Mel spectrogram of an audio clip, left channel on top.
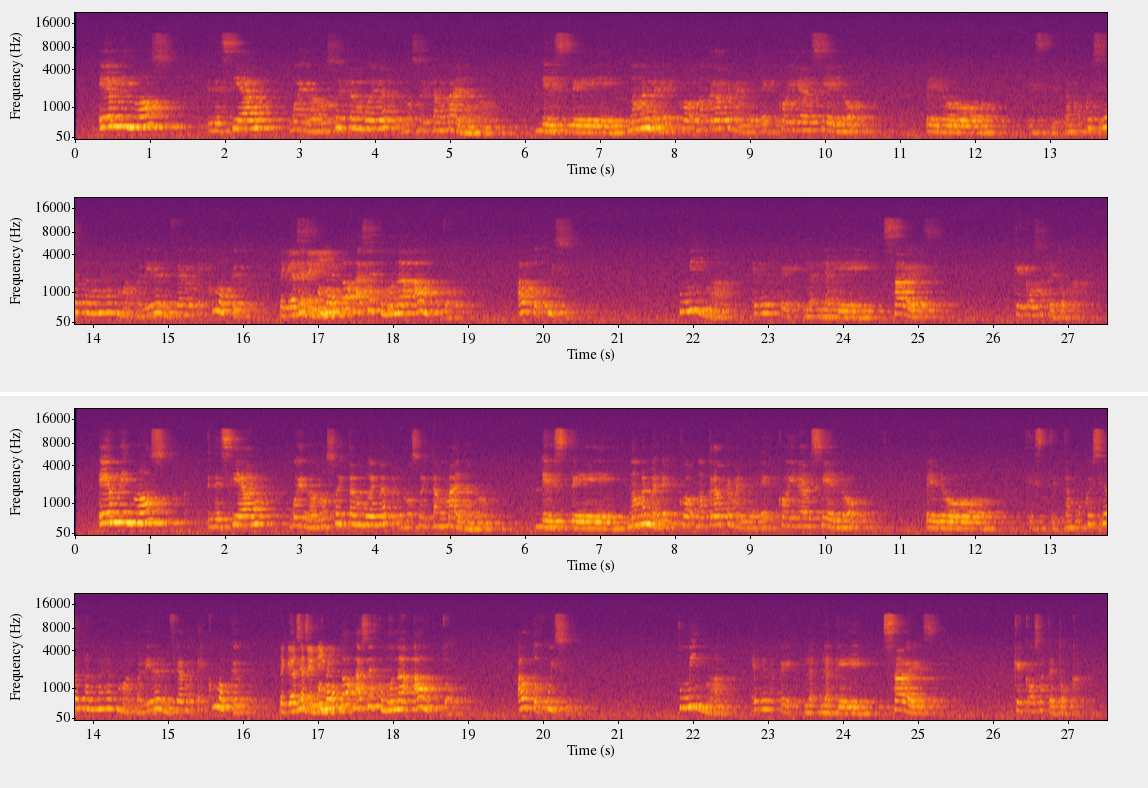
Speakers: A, on the right (about 50°); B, on the right (about 75°).
A: ellos mismos decían, bueno, no soy tan buena, pero no soy tan mala, ¿no?
B: ujú.
A: Este, no me merezco, no creo que me merezco ir al cielo, pero este, tampoco he sido tan mala como para ir al infierno. Es como que
B: ¿Te quedas
A: en ese
B: en el
A: momento
B: limbo?
A: haces como una auto, autojuicio. Tú misma eres la que, la, la que sabes qué cosa te toca,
